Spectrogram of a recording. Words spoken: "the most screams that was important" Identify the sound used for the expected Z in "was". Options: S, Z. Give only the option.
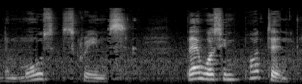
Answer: S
